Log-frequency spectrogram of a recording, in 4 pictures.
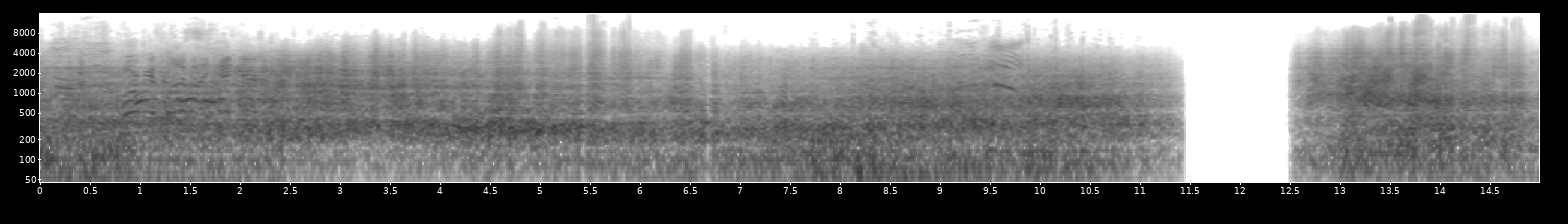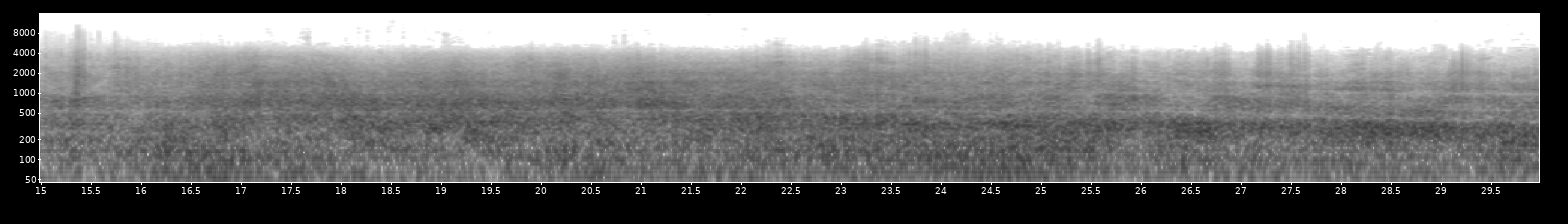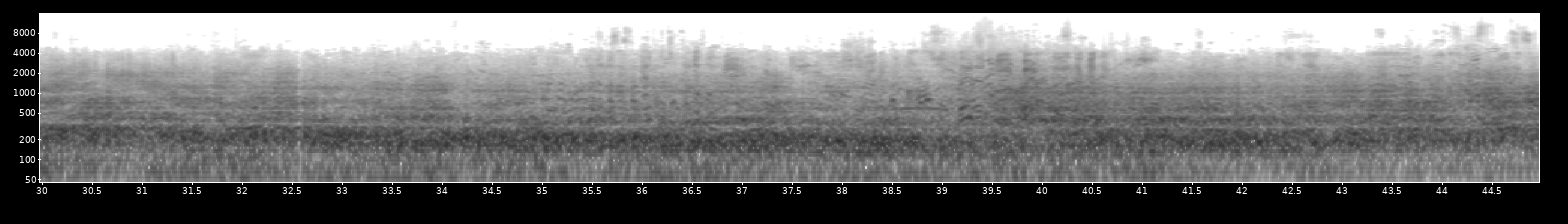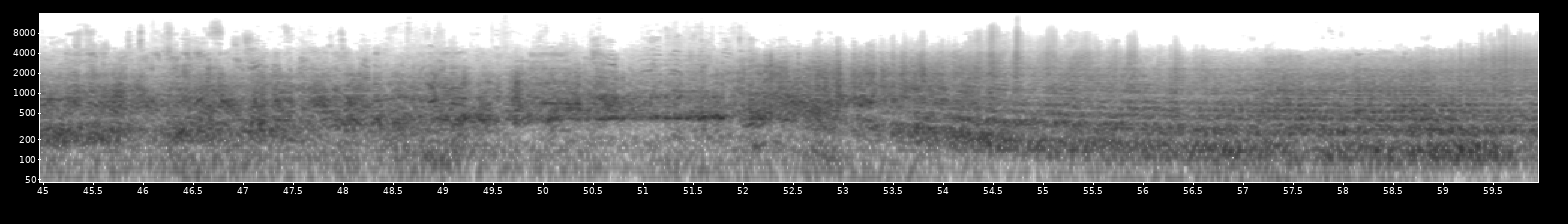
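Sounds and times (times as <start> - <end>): jet engine roaring: 0.0 - 11.4, 12.5 - 59.9.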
